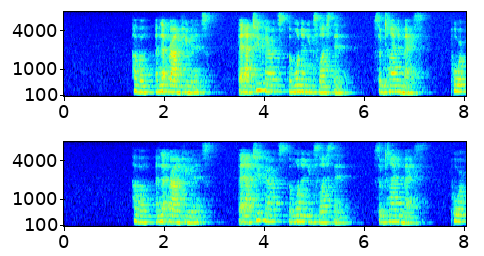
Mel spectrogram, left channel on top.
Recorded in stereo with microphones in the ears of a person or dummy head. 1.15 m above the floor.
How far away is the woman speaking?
About 1.6 m.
